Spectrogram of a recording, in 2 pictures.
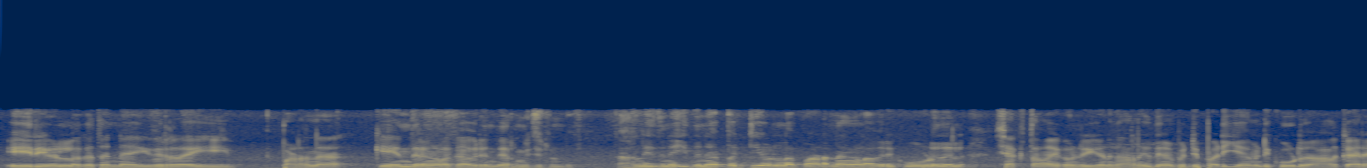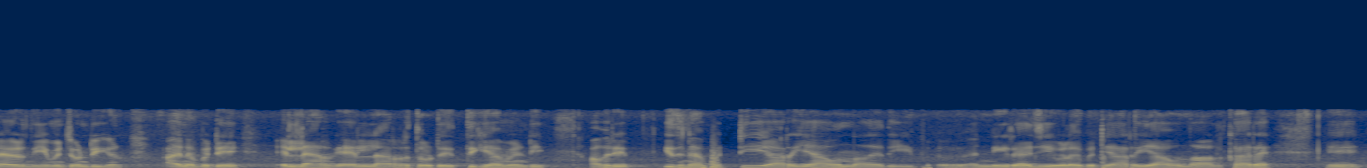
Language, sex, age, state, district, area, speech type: Malayalam, male, 18-30, Kerala, Kottayam, rural, spontaneous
